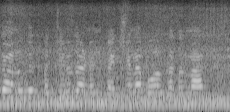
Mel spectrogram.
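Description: People in a crowd talking, their voices overlapping, over a steady low hum from an idling vehicle engine.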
